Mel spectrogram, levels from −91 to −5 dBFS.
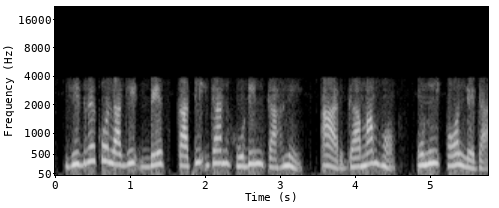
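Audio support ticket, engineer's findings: Rough, muffled, warbly speech for the whole clip, nothing above 3.8 kHz. Probable component: inter-network links. Tandem speech coding: about three low-rate speech codecs in sequence, likely ending in a GSM full rate leg, each re-encoding the previous codec's damage, so the artefacts compound.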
